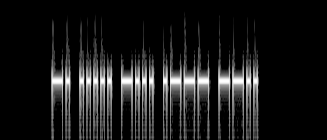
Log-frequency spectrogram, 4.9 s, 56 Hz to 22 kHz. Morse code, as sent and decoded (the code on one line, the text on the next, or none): -. ..... -... .--- --..
N5BJZ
